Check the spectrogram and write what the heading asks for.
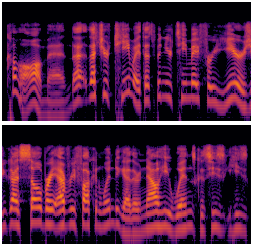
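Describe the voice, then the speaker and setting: A man's voice: high voice, big pitch swings, a little fast, dry recording. Young man, profane heated rant, casual recap host, dry close sound. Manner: profane, heated, swears constantly.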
